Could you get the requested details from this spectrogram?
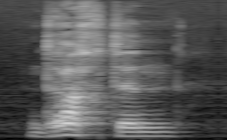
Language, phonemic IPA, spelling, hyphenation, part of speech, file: Dutch, /ˈdrɑx.tə(n)/, Drachten, Drach‧ten, proper noun, Nl-Drachten.ogg
- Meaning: a town and former municipality of Smallingerland, Friesland, Netherlands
